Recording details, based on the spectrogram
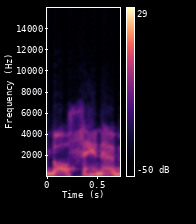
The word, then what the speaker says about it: Bolsena: What are some of the main things that you discovered in looking into your research for this book about the miracle of Bolenza? Am I saying that right? That led to the institution of the Feast of Corpus Christi. – Yes. Yeah. I say Bolsena, but I've learned in my Texas-ness that sometimes I pronounce things different in my head than they're supposed to be.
